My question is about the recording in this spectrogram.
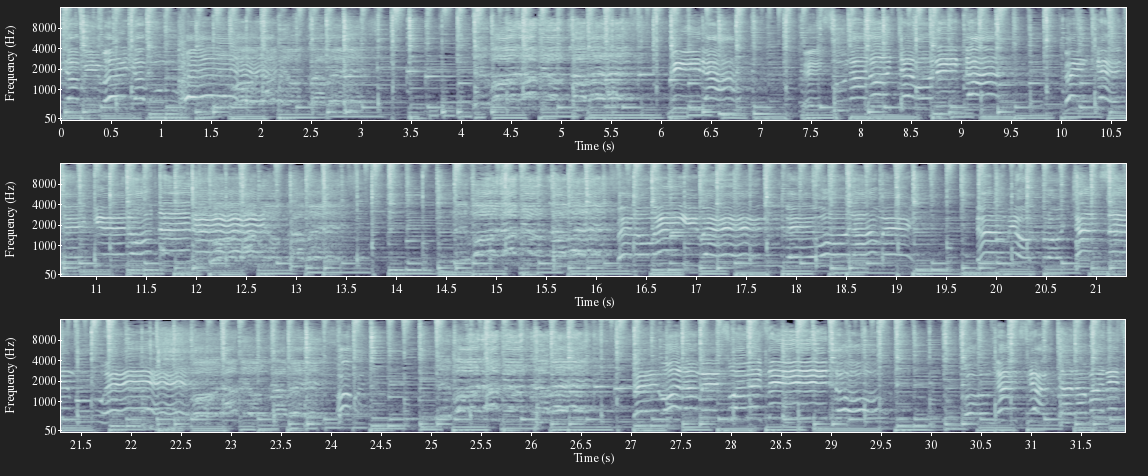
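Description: Live salsa band playing: a full arrangement with a steady bass line and percussion keeping the rhythm, and melodic lines over them.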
